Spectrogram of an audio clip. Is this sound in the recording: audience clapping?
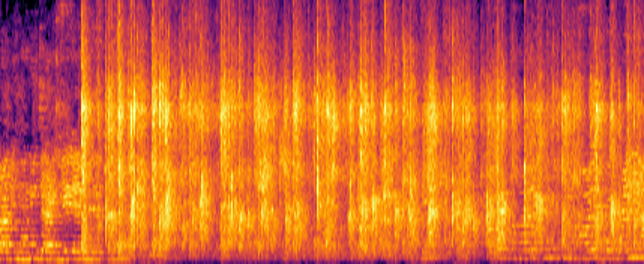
yes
